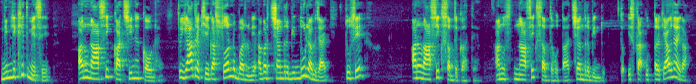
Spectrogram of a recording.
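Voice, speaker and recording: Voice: mid-range voice, big pitch swings, normal speed, dark tone, highs cut off. A teacher giving an exam-prep grammar lesson, who spells out sounds one by one and often checks in with the viewer.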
